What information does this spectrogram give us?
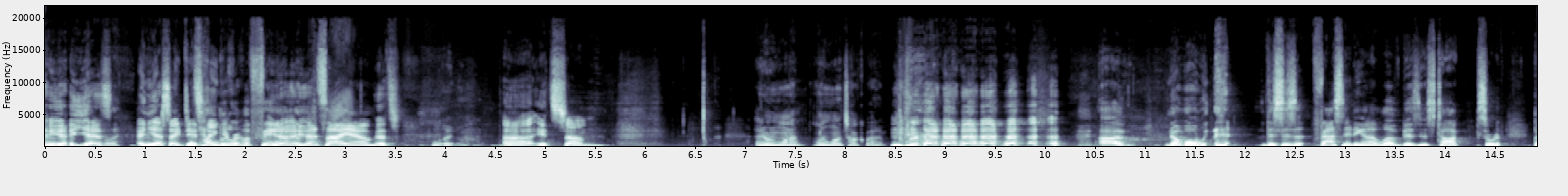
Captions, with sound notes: Yes, and yes I did. That's how little of a fan that I am. I don't wanna talk about it. (laughing) No, well, this is fascinating. I love business talk sort of,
